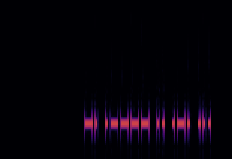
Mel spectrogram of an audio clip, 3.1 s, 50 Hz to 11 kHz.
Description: Morse code, heard as a keyed tone, about 36 wpm, 700 Hz. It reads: N1IRS
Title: USA Call Signs - 5 Characters - Repeated 3x - 35wpm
